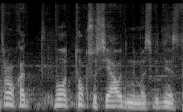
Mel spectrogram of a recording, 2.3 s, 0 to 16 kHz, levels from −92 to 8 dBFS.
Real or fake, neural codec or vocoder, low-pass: fake; vocoder, 44.1 kHz, 128 mel bands every 256 samples, BigVGAN v2; 14.4 kHz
